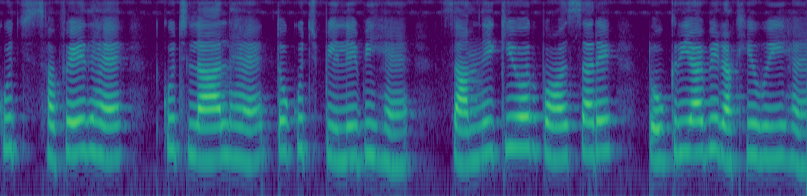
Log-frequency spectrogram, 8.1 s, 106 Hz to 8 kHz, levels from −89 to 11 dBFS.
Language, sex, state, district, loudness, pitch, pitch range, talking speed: Hindi, female, Chhattisgarh, Rajnandgaon, -25 LUFS, 255 Hz, 245-280 Hz, 155 wpm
